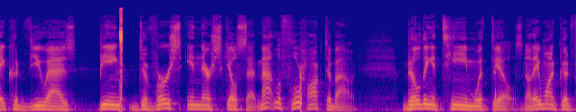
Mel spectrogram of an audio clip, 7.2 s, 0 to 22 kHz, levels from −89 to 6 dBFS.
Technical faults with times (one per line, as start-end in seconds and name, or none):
1.49-1.53 damaged data in a compressed stream
3.74-3.77 damaged data in a compressed stream
6.17-6.20 damaged data in a compressed stream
